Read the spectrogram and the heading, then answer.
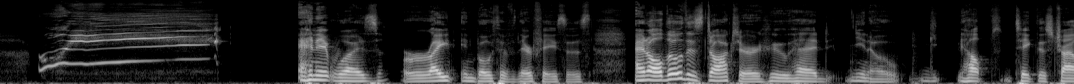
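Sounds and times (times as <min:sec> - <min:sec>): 
voice imitating a loud squeaky fart: 0:00.4 - 0:02.3
speech: 0:03.0 - 0:10.7.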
